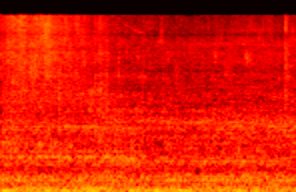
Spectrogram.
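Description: Quiet room tone: a faint, steady low hum with no distinct sound events.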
